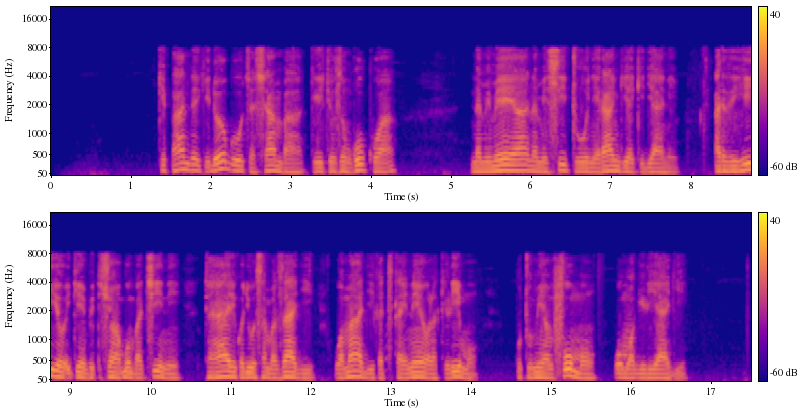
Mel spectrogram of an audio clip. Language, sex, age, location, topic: Swahili, male, 18-24, Dar es Salaam, agriculture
